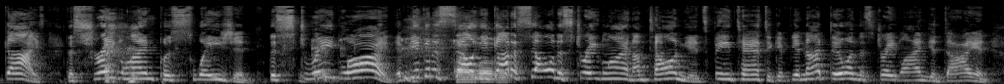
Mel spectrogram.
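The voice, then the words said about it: Imitates another person's voice. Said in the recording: “my Jordan Belfort impression.”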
